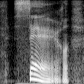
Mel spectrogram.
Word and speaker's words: serre: Le premier, bien ouvert, E, serre. Et le deuxième, E, sœur.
